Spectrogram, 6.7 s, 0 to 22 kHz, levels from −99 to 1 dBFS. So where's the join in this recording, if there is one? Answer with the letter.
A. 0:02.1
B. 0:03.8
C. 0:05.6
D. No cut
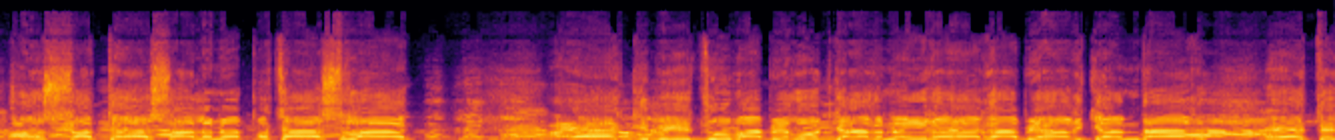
D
